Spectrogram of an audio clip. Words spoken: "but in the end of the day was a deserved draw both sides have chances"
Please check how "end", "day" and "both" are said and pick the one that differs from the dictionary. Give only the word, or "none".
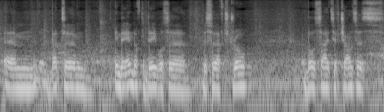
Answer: none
